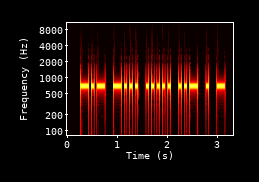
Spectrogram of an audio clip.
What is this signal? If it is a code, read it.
Morse code, heard as a keyed tone, about 22 wpm, 700 Hz. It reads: KB5UET
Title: USA Call Signs Repeated 3x 22wpm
